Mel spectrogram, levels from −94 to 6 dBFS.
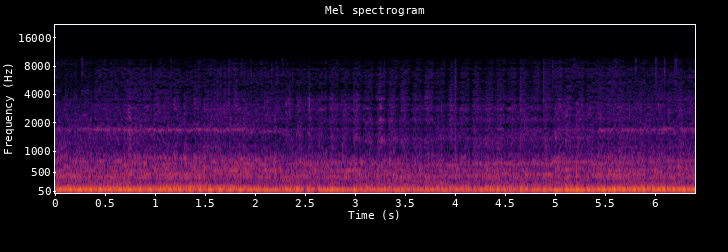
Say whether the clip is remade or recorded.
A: remade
